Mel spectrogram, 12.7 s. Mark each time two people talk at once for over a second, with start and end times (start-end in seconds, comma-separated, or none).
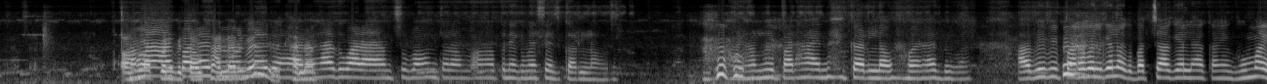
1.3-3.1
